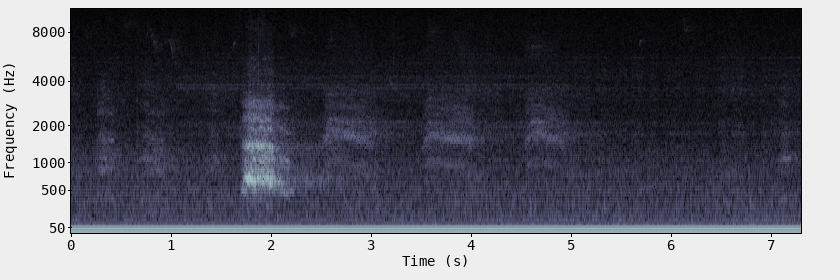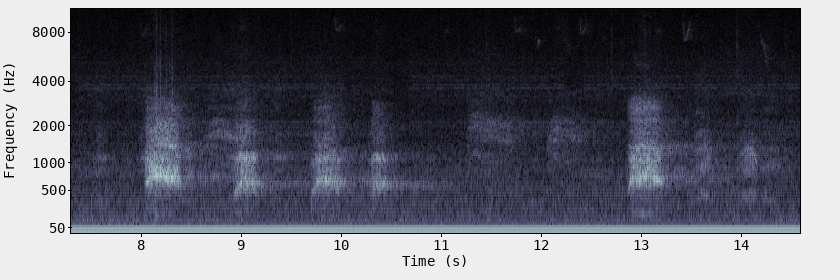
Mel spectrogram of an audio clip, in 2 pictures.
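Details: Roe deer in Mecklenburg-Western Pomerania, eastern Germany, on an icy-cold, clear, sunny day gives hoarse, harsh alarm barks ("Schrecken"), each followed by a few softer barks, several seconds apart.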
